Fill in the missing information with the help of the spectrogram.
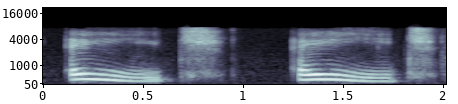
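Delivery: careful slow age; age demo. Shown as a demonstration. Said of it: "你要发合口双元音的A".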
